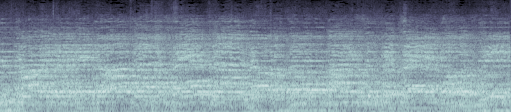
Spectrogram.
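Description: A choir of several voices singing a South Slavic folk song together, in long, bending held lines.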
